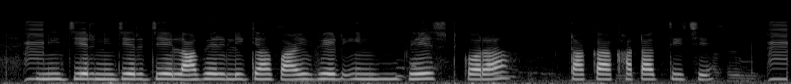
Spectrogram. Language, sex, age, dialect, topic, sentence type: Bengali, female, 18-24, Western, banking, statement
